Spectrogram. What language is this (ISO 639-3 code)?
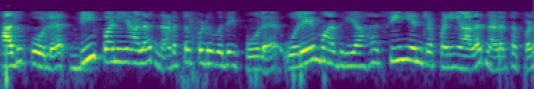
tam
